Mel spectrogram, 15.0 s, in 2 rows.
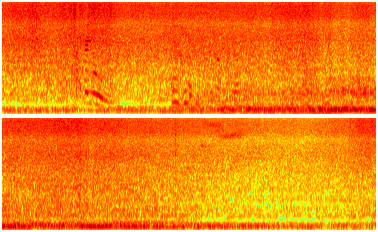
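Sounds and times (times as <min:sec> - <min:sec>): heavy rain pouring: 0:00.0 - 0:14.9
low rumble: 0:01.0 - 0:11.8.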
